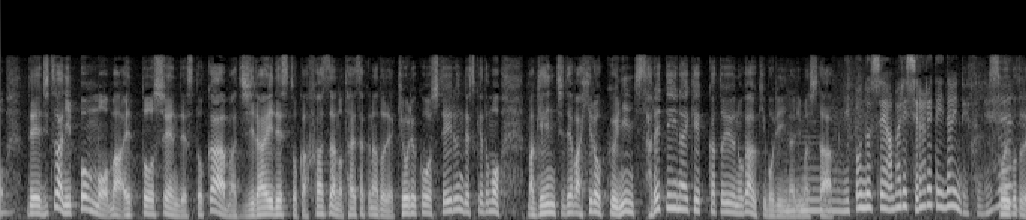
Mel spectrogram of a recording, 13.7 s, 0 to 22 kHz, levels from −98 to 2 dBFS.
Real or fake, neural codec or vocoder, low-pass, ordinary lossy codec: real; none; none; none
